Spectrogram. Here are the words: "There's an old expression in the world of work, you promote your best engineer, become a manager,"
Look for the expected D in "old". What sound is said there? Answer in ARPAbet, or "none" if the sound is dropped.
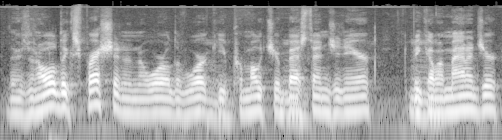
D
